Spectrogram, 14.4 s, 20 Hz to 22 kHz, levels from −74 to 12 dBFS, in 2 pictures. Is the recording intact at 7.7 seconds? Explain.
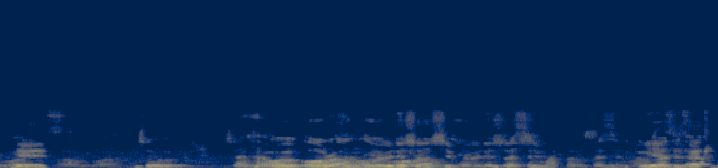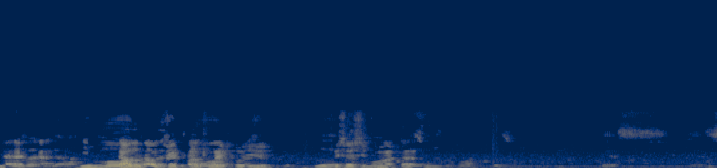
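No. From 7.27 to 8.0 s there is an echo leak, likely because the far end is playing the call through a loudspeaker and its echo canceller failed to remove everything its microphone picked up, so that residue was sent back. The result is a faint second copy of the speech trailing the original by 873 ms, sitting around 15 dB below it, a ghostly repeat layered under the live talk.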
